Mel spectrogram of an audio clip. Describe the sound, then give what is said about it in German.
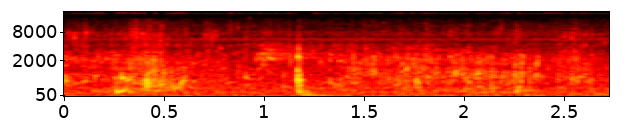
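A canoe glides along a jungle river, soft paddle swishes and faint splashes of water over a low, steady background hiss. “Ein Indianer in seinem Kanu fährt an grünen Urwaldwänden entlang.”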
